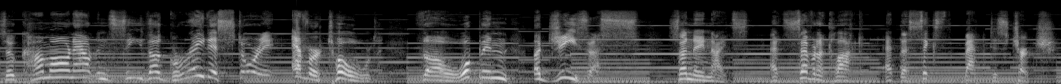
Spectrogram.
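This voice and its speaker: A woman's voice: sing-song, measured pace, over music. A woman voicing an earnest church passion-play actor selling tickets in a parody radio advertisement. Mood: earnest, salesy. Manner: earnest salesy pitch.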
